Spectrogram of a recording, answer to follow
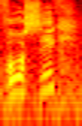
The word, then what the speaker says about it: Vorsik: We have Lusik in the AMX-50B, Vorsik, that's how you pronounce it, in the E3, Diodor in the E100, and Armageddon in the IS3.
